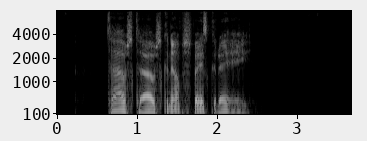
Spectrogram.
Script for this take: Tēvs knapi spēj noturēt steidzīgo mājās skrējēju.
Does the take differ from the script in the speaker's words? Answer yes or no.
yes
